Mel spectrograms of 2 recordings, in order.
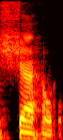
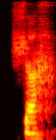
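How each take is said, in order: First: The final r sound is clearly pronounced. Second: The final r sound is dropped. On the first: The speaker calls it right. "Di akhir kalimat harus jelas dua-duanya" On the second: The speaker calls it wrong. "syahrnya rohnya hilang"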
